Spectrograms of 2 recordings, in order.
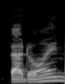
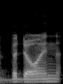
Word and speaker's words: Bowdoin: I went to Bowdoin. I might be saying that wrong, but yeah, Bowdoin.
